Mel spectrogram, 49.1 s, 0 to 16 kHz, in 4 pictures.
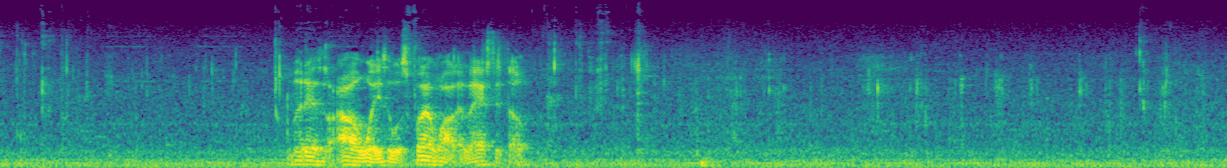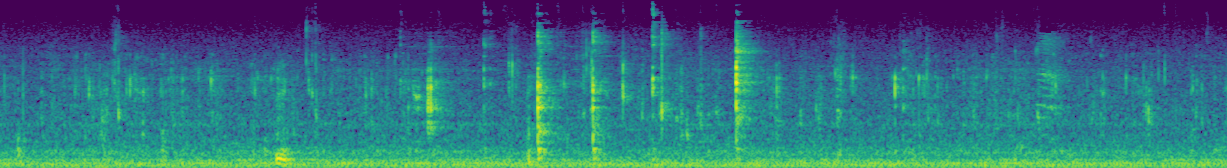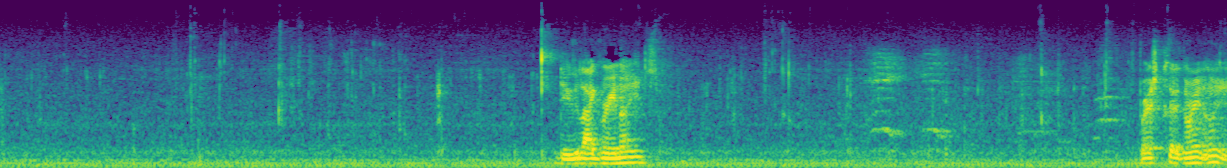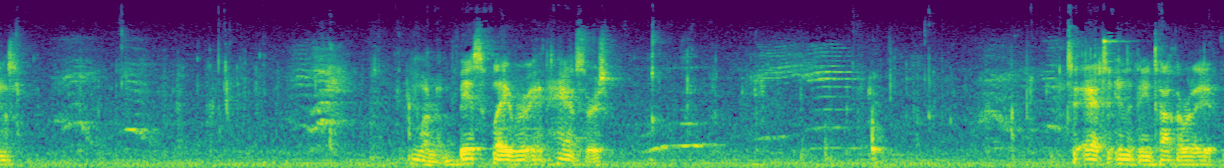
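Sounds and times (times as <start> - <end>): person chewing soft food: 0.0 - 49.0
steady low hum: 0.0 - 49.0.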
